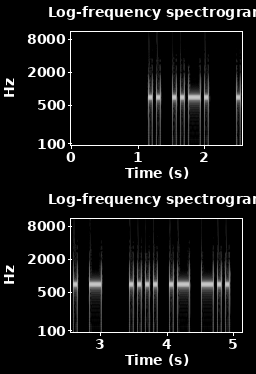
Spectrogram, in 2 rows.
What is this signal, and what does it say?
Morse code, heard as a keyed tone, about 20 wpm, 700 Hz. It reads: IF IT HAD
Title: Sets of 5 Words Encore 20wpm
